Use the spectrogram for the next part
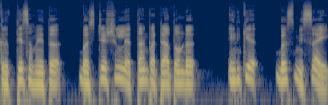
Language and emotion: Malayalam, sad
